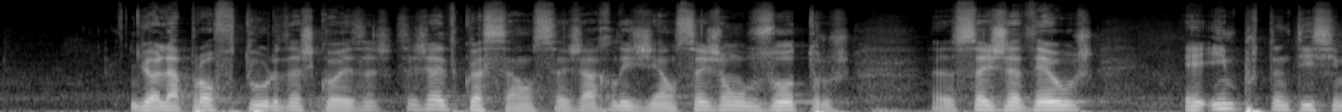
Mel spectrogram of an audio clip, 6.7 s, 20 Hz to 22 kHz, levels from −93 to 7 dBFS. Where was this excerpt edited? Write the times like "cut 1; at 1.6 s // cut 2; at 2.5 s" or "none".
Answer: cut 1; at 1.9 s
